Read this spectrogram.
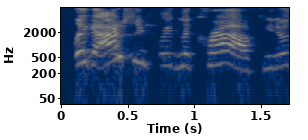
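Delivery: ordinary talk, nothing marked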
